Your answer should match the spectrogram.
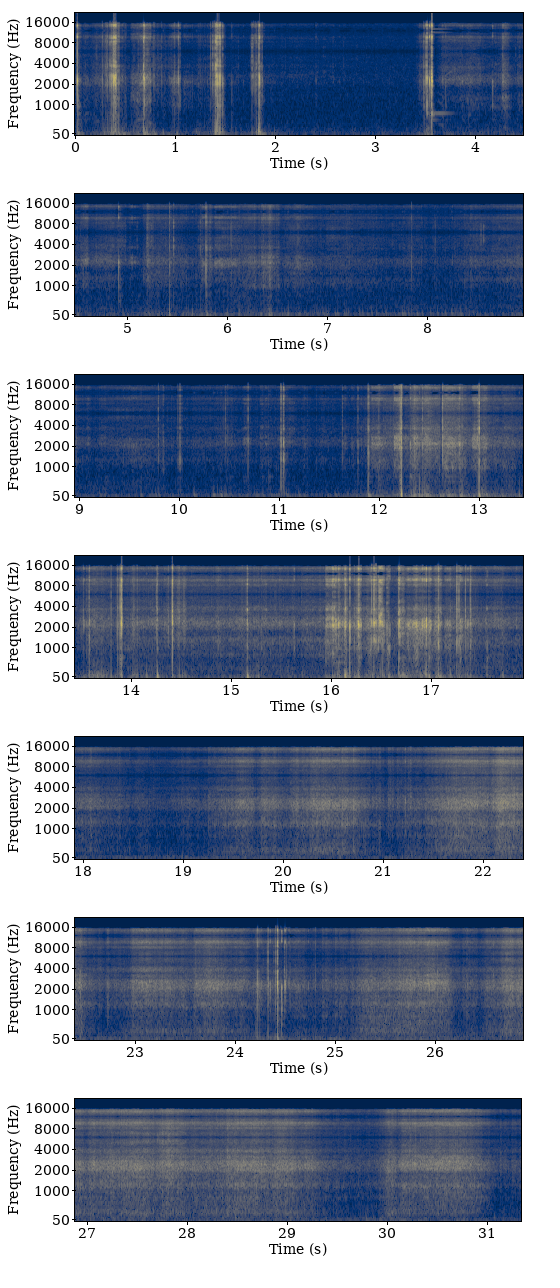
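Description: Snowboard sliding and turning on packed snow: a rushing scrape of the board's edge that swells and fades with each turn, starting about twelve seconds in after a few sharp knocks and a quiet stretch.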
